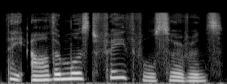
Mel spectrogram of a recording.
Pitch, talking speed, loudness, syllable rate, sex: 215 Hz, 160 wpm, -17 LUFS, 4.5 syllables/s, female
